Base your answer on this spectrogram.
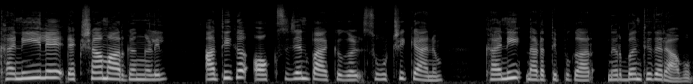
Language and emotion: Malayalam, neutral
